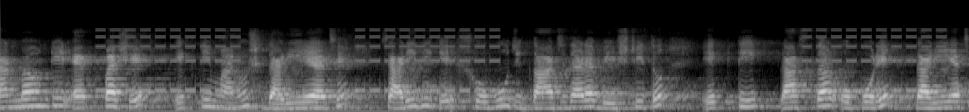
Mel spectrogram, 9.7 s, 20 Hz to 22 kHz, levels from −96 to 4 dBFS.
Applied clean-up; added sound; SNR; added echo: none; Alarm; 17 dB; reverberation time 3.0 s.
